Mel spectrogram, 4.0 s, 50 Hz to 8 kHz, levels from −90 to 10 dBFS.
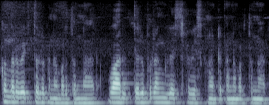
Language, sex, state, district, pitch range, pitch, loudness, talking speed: Telugu, male, Telangana, Mahabubabad, 120-135 Hz, 125 Hz, -19 LUFS, 135 wpm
